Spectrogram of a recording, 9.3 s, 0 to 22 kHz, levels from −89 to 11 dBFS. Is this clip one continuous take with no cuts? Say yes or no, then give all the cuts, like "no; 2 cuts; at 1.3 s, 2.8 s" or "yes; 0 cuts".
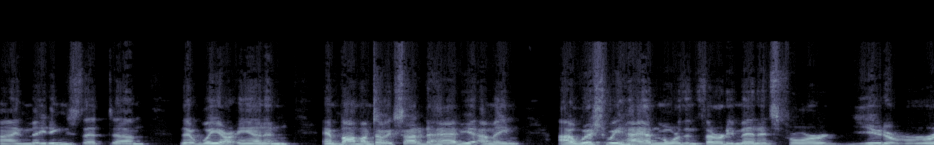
no; 1 cut; at 3.7 s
